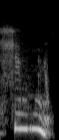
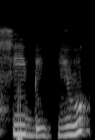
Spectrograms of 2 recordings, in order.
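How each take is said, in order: First: The middle consonant is an m sound. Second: The middle consonant is a b sound. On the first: This is how it is actually read. The speaker calls it right. "bacanya Simyuk" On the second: This is how it is written. The speaker calls it wrong. "tulisannya Sibiyuk"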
